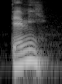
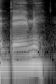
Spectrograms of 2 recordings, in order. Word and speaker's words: Demi: Demi, obviously, or Demi, as I've since discovered her name, apparently it's pronounced Demi Moore. Demi? Fucking hell, what? I thought it was Demi for years.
